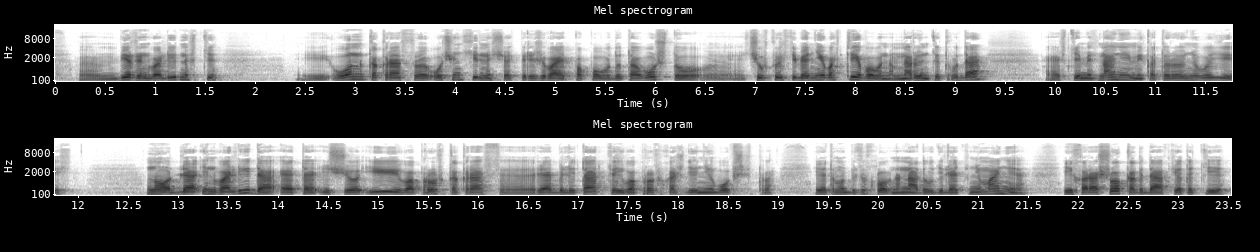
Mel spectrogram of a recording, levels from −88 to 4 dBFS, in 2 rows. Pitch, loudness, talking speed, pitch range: 125 Hz, -20 LUFS, 135 wpm, 120-145 Hz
